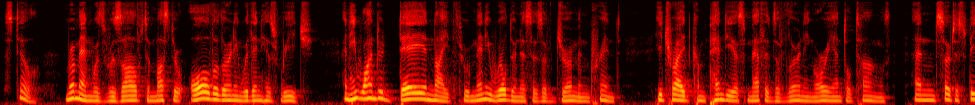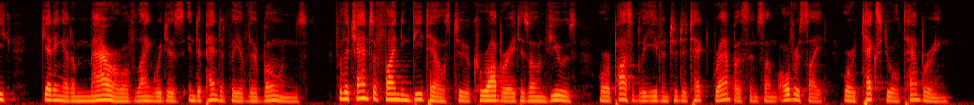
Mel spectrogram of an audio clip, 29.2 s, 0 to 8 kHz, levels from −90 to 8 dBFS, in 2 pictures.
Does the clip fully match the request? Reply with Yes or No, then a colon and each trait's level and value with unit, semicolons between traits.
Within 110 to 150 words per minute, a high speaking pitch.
No: average, 140 wpm; low, 130 Hz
